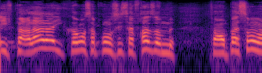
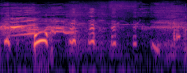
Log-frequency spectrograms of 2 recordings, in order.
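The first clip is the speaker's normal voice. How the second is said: giggle. Real, not acted. Giggling on set.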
